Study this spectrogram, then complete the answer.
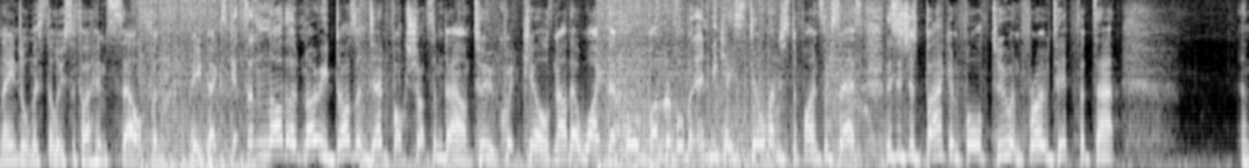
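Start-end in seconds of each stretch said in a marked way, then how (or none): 1.5-11.2 excited. Real, not acted. Caster hype on big play.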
